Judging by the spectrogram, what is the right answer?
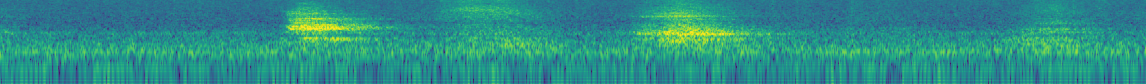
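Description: A man's faint breathing while he exercises on the floor doing single-leg hip bridges: about four soft breaths, with a faint low hum behind them.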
